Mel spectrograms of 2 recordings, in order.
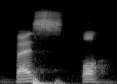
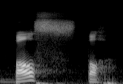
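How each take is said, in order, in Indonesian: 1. Bunyi s itu polos dan ringan. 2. Bunyi s itu tebal dan berat. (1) "so dibaca sin" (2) "Yang semestinya balstoh, tebal"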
